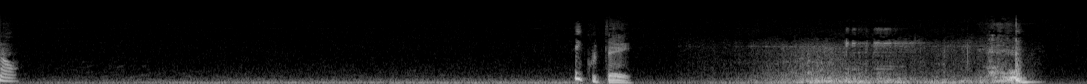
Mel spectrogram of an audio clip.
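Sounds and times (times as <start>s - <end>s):
speech: 0.0s - 0.2s, 5.8s - 6.4s
window being opened: 7.3s - 10.4s.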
